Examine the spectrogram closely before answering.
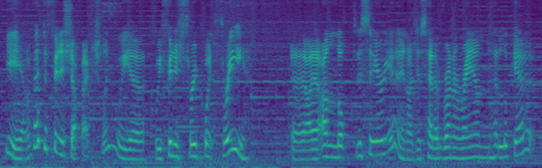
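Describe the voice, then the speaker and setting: A woman's voice: mid-range voice, sing-song, fast talker, low-quality recording. A woman giving casual, chatty live commentary as she streams a video game, easily delighted. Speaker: game livestreamer. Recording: loud game music behind. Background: video game music.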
